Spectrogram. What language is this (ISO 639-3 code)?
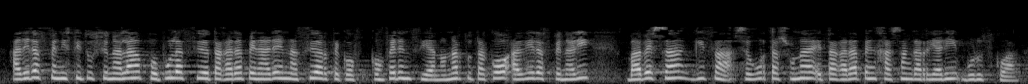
eus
